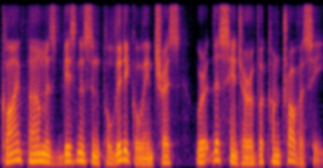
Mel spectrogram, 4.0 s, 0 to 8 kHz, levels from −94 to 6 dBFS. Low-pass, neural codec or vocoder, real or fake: 7.2 kHz; codec, 16 kHz, about 1 kbps, DyCAST, with the encoder's durations; fake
